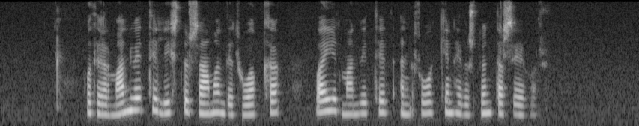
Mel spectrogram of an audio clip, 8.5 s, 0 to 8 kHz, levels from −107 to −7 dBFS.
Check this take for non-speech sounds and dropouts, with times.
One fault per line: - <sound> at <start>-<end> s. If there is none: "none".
none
